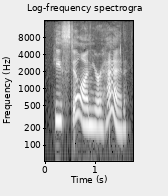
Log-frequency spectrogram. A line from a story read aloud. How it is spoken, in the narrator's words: giggled Leah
